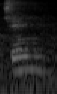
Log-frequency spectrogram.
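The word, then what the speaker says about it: חֵן: antiguo, se encontramos como la palabra chen, se escribe C-H-E-N, así como suena, y es la H2580.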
